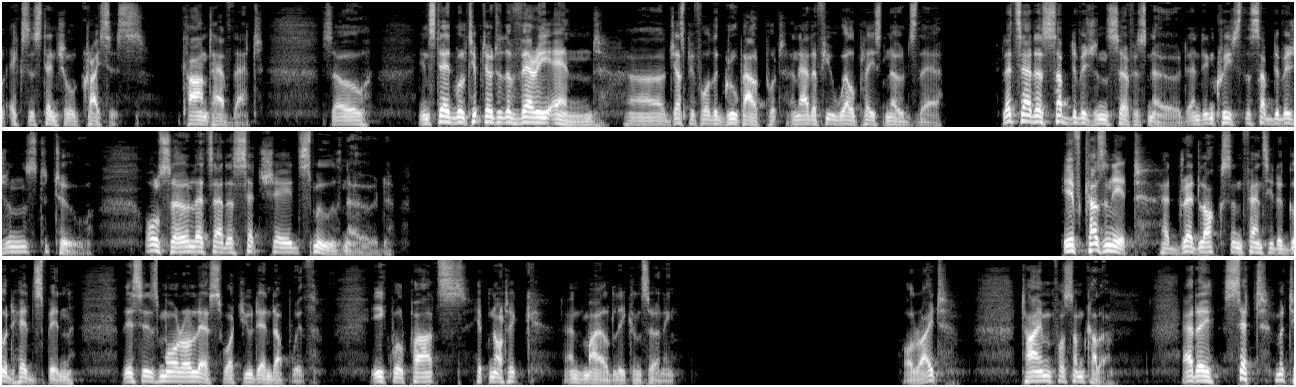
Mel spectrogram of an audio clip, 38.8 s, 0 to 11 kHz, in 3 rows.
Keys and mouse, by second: 1.0-2.5 drag, 9.5 shift+a, 15.0-15.5 drag, 16.2 shift+a, 21.2 click, 22.0 click, 30.5 click, 33.0-34.4 drag, 34.4 g, 36.6 shift+a.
